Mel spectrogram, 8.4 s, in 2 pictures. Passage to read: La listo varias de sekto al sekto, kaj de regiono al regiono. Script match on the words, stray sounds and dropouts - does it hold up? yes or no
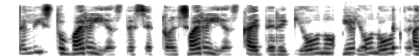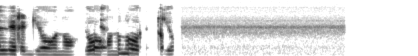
no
